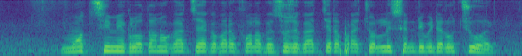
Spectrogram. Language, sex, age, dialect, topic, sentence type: Bengali, male, 18-24, Western, agriculture, statement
